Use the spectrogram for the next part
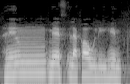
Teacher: اور یہ ادغام شفوی ہے، ڈبل میم آ رہی ہے، یہاں پر آپ گنہ کریں گے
